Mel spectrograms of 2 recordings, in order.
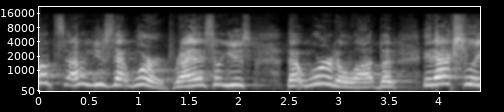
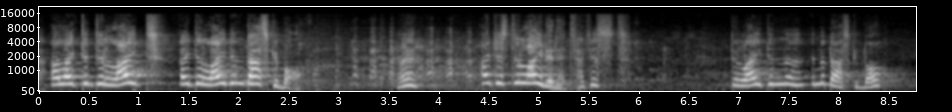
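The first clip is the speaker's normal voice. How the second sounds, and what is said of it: Put-on accent, possibly Irish. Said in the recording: “I don't know what accent I'm trying to nail there. Is there lucky charms, maybe? I'm not sure.”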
